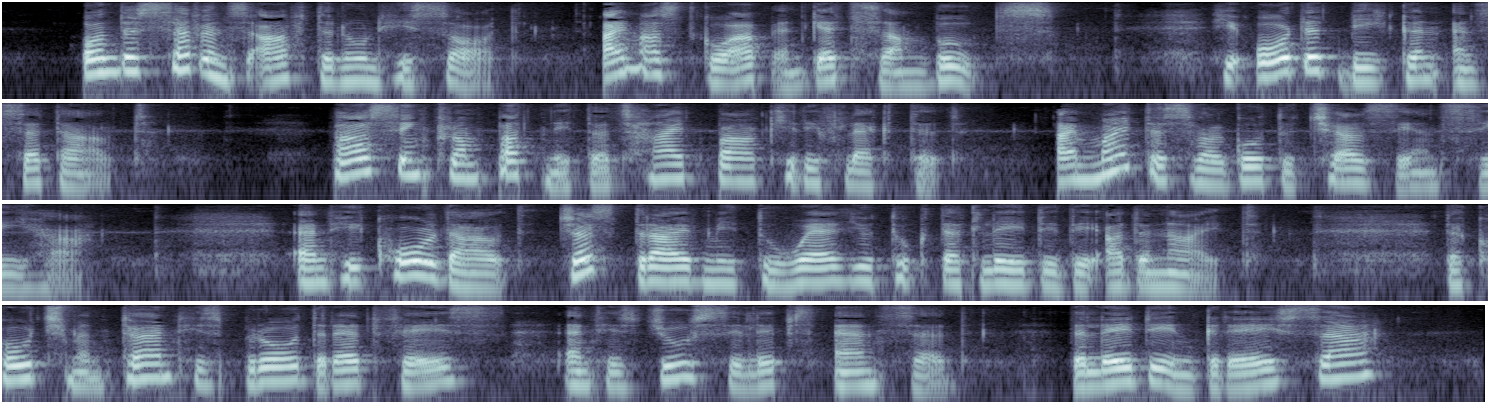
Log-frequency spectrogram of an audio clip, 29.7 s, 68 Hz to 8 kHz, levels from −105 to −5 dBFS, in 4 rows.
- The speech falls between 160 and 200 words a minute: No, average, 145 wpm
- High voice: No, medium, 175 Hz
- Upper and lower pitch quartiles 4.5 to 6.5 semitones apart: Yes, average, 5.1 semitones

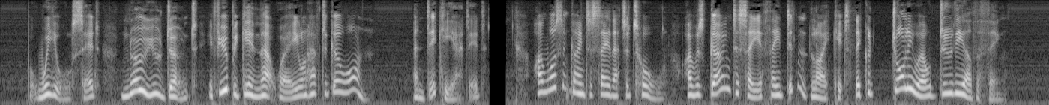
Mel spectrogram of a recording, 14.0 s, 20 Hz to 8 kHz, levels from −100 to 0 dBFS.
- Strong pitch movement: Yes, wide, 6.0 semitones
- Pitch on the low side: No, high, 225 Hz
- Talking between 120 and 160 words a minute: No, average, 195 wpm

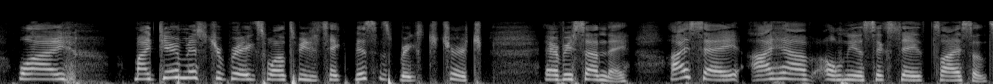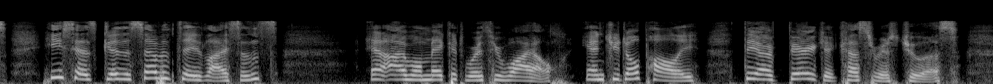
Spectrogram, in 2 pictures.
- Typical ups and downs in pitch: Yes, average, 4.1 semitones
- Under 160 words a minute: Yes, average, 150 wpm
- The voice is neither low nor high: No, high, 220 Hz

